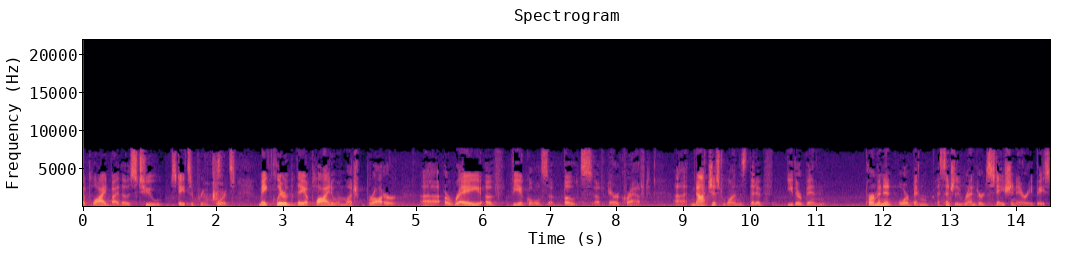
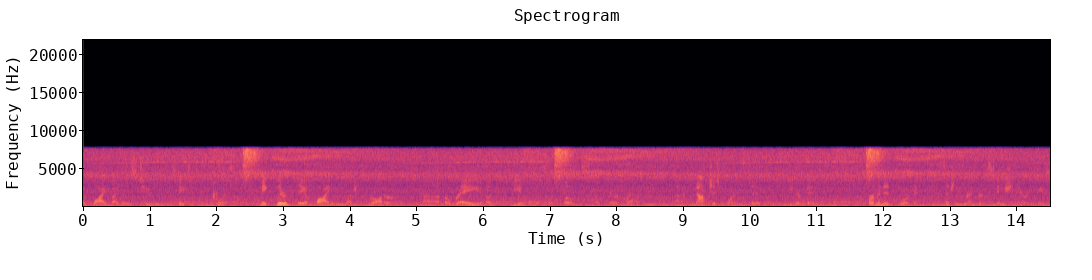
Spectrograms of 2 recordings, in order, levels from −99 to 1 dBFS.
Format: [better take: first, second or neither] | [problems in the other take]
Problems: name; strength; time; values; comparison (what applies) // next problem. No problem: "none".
first | background sound (Train); 5 dB above the speech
